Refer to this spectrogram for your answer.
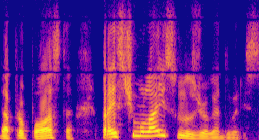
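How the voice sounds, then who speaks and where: At a moderate pace and medium pitch, a man talks in a plain, everyday voice, with a dry sound, no echo and a quiet background. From Brazil. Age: 30s. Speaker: tabletop RPG author; guest. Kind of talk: interview. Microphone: video call.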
